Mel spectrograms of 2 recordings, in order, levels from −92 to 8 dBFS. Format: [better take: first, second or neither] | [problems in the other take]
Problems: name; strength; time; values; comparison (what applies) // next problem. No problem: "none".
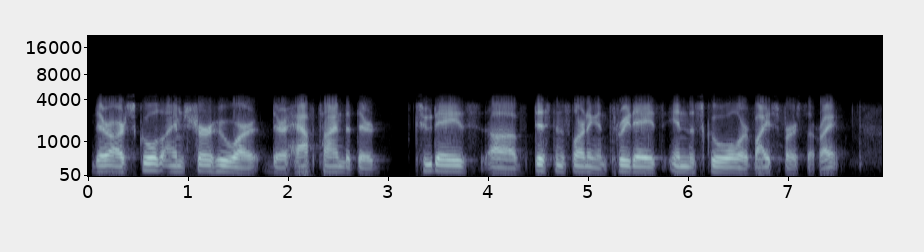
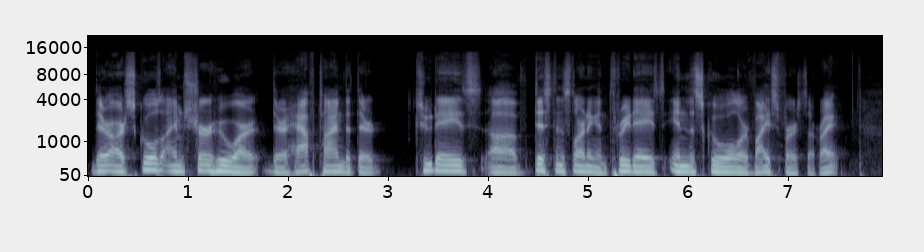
second | phone-call audio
